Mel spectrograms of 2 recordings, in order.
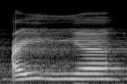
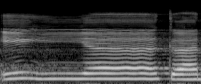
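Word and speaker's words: إِيَّاكَ: Iya, jadi suaranya itu agak sedikit gemang. Jangan ayya. Kalau ayya itu seperti membunyikan bunyi ain ya, salah posisinya, jadi bacaan juga ikut salah. Iya, ditekan. Iyyaka na'budu wa du di sini jangan dibaca panjang ya.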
